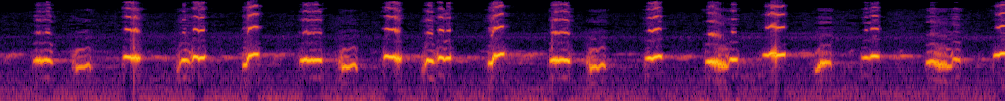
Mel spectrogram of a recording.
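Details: Sooty-headed bulbul in a long rolling 'ropel' song for tutoring other birds: short bright whistled notes alternating with lower slurred dips, delivered rapidly and evenly throughout.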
